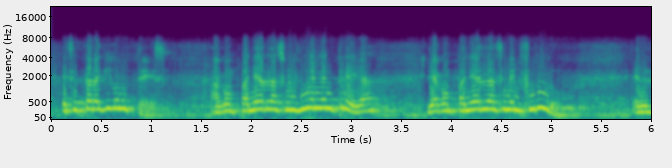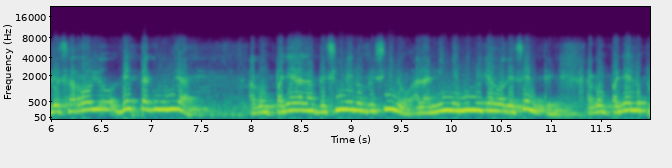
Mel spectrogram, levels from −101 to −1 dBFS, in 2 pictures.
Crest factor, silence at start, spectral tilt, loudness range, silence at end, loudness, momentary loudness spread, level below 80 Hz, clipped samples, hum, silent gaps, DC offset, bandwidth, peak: 12 dB; 0 s; -7 dB/octave; 2 LU; 0 s; -16 LUFS; 13 LU; -50 dBFS; under 0.1%; none; none; under 0.1%; 7.6 kHz; -4 dBFS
